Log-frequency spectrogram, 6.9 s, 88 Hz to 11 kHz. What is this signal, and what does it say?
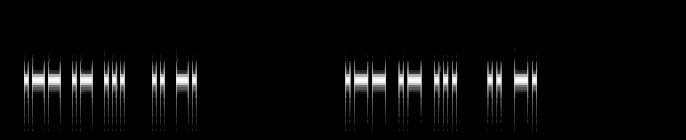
Morse code, heard as a keyed tone, about 28 wpm, 700 Hz. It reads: WAS IN WAS IN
